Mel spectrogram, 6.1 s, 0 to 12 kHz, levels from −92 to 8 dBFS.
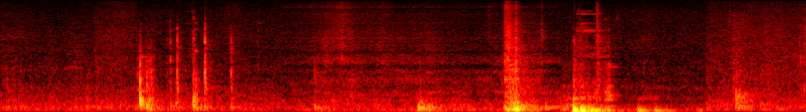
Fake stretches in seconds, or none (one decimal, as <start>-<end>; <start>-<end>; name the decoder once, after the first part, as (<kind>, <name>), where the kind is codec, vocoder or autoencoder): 2.1-4.2 (codec, SNAC)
